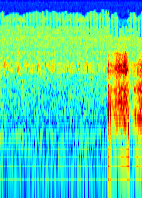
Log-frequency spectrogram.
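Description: Quiet room tone, then about one and a half seconds in a sudden bump and rustling as the handheld camera is picked up and swung round.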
